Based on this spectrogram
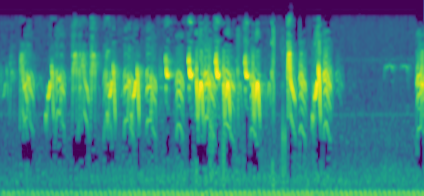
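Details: Bar-winged prinia delivering a long, rapid run of high, sharp chirps and slurred twitters, roughly two to three notes per second for about five seconds, then falling quiet before a final note.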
